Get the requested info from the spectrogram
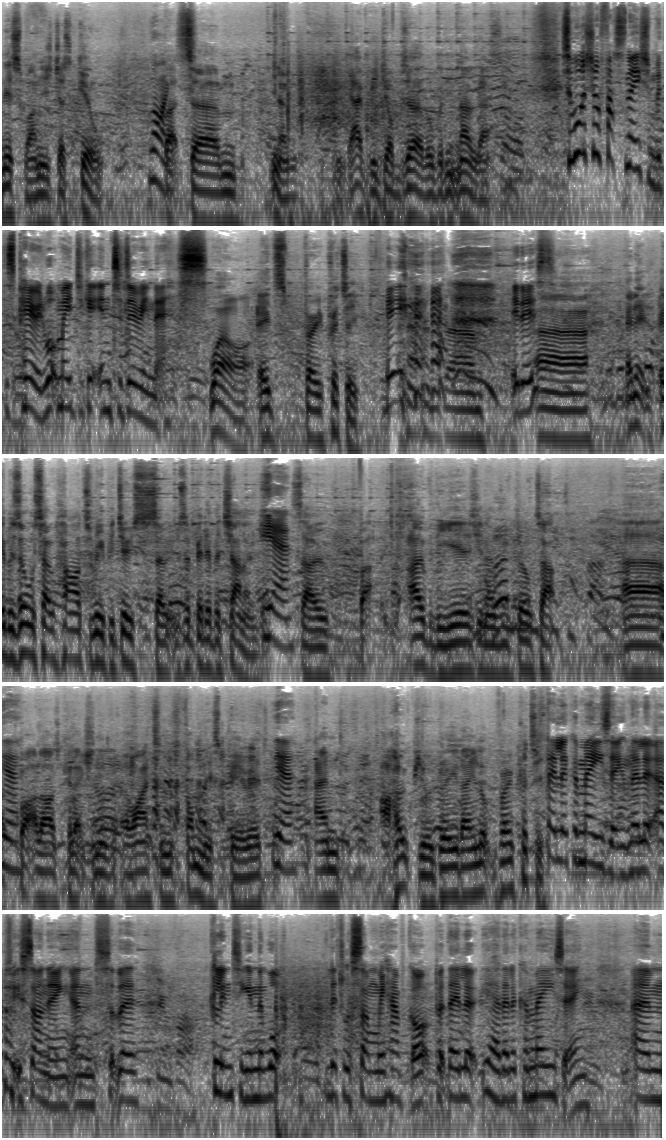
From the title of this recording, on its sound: English Heritage's History Live festival at Kelmarsh Hall in Northamptonshire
